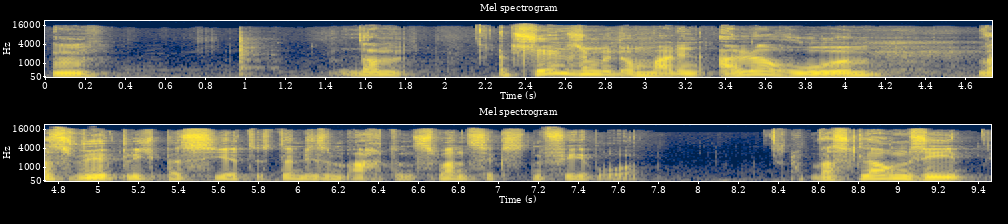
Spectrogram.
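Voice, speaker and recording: An actor playing a dry, insistent police detective questioning suspects in a naturalistic radio drama. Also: male voice, medium pitch. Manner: pointed, controlled, sardonic. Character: probing, dryly insistent male police detective interrogating suspects.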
